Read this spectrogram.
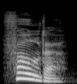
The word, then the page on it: folder: British English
